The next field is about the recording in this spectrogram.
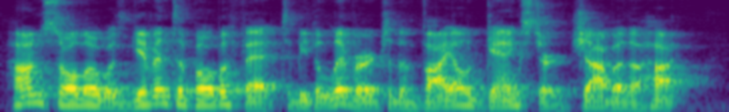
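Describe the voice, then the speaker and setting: A man reading a children's story aloud as a scripted narration, in a dramatic, deliberate manner. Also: fairly low pitch, lively intonation, fairly bright tone. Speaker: storybook reader. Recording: echoey room.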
